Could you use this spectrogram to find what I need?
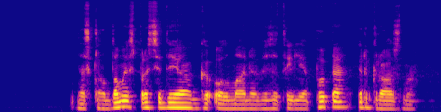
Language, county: Lithuanian, Alytus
